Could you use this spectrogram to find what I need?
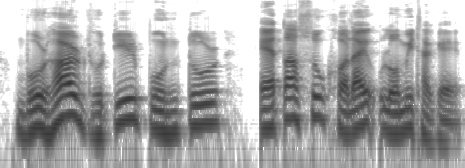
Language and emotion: Assamese, neutral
